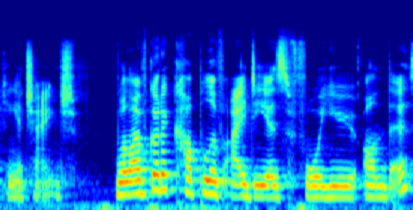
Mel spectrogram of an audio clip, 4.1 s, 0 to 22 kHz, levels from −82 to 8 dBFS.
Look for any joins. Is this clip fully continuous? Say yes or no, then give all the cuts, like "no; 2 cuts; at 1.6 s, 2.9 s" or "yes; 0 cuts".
yes; 0 cuts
